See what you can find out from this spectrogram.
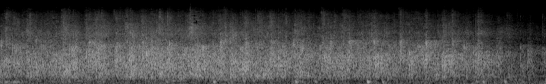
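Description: Sustained audience applause, a dense steady patter of many hands clapping at an even loudness, tapering slightly toward the end with no voices over it.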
